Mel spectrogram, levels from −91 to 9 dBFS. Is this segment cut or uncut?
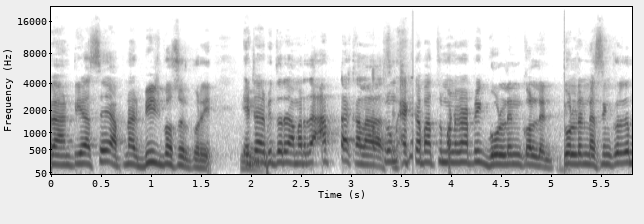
cut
